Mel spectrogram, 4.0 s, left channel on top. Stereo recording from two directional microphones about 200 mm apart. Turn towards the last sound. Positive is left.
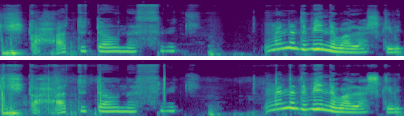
turn(degrees=20)  # may be behind; listen again after turning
